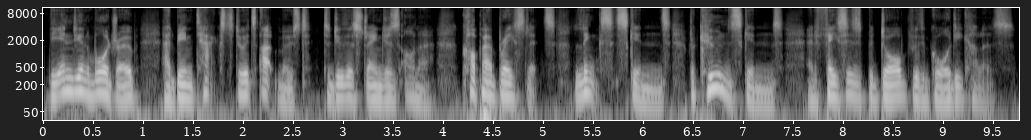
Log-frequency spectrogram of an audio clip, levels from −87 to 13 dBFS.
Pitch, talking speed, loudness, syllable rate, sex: 100 Hz, 155 wpm, -19 LUFS, 5.0 syllables/s, male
